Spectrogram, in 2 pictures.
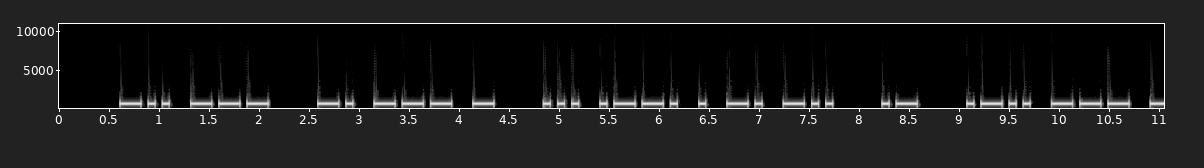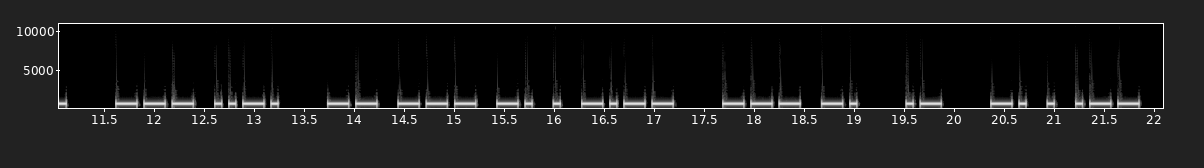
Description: Morse code, heard as a keyed tone, about 17 wpm, 700 Hz. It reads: DO NOT SPEND A LOT OF MONEY ON A NEW
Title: Sentences from Top 1000 Words - Review Part 4 - 17wpm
